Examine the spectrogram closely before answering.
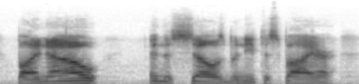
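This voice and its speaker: A man uses a raspy, growling, put-on character voice at a medium pitch, monotone and flat. He goes at a fairly slow pace against a quiet background. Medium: read story. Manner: terse, gruff.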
